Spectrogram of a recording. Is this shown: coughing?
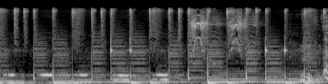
no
